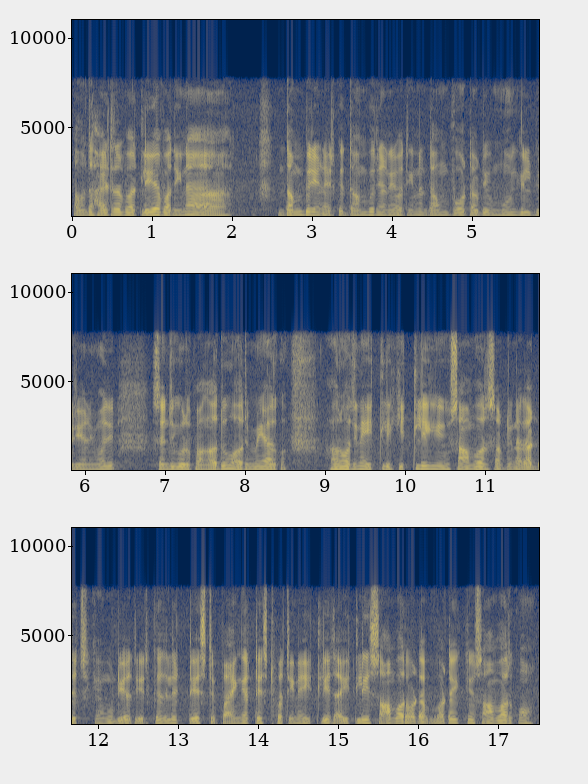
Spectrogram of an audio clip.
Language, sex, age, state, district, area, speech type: Tamil, male, 18-30, Tamil Nadu, Erode, rural, spontaneous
